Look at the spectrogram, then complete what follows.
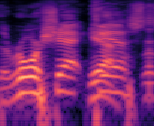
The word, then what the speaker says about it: Rorschach: The Rorschach test? Yeah, Rorschach. Am I pronouncing it right?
